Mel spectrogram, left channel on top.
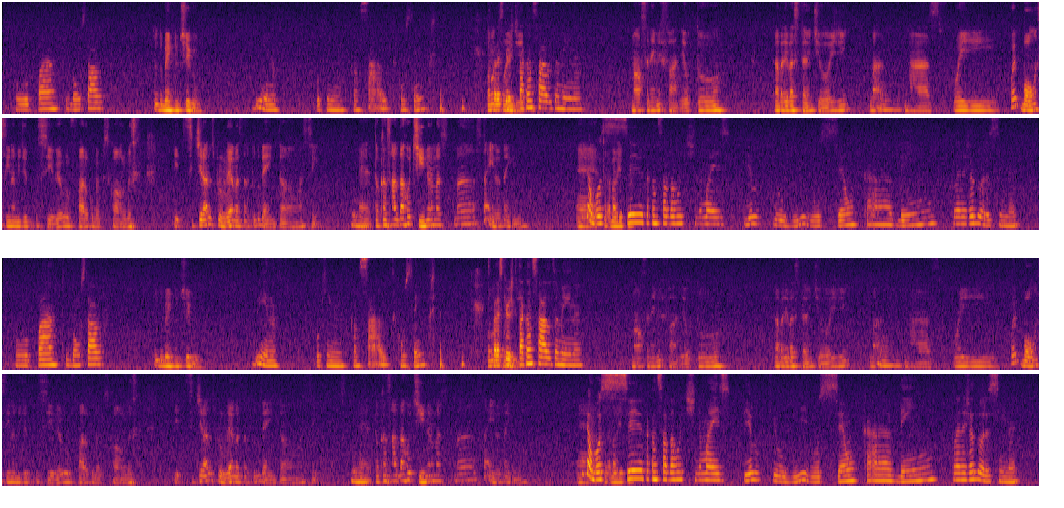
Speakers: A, on the right; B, on the left.
A: Opa, tudo bom, Gustavo?
B: Tudo bem contigo?
A: Tudo indo. Um pouquinho cansado, como sempre. Você
B: Como
A: parece
B: que foi
A: que hoje
B: o
A: que
B: dia?
A: tá cansado também, né?
B: Nossa, nem me fale. Eu tô... Trabalhei bastante hoje, ma-
A: Uhum.
B: mas, foi... Foi bom, assim, na medida do possível. Eu falo com o meu psicólogo <laughs> que se tirar os problemas, tá tudo bem. Então, assim,
A: Uhum.
B: é, tô cansado da rotina, mas, mas tá indo, tá indo. É,
A: Então, você
B: trabalhei...
A: tá cansado da rotina, mas pelo que eu vi, você é um cara bem planejador, assim, né?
